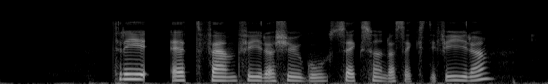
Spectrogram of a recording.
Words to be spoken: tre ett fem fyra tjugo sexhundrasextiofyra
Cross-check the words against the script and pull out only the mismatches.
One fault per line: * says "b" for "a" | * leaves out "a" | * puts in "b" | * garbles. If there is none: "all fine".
all fine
